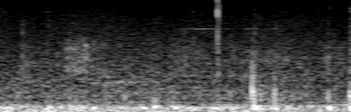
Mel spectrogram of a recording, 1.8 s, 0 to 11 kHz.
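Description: Hoofbeats of the show jumper Pembury Condor's Diamond in a 1.45m grand prix arena, soft steady thuds on footing with a few sharper strikes near the end, moderately close under a low ambient rumble.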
